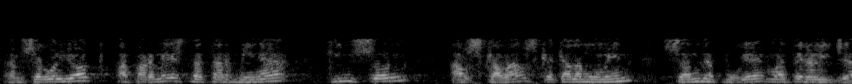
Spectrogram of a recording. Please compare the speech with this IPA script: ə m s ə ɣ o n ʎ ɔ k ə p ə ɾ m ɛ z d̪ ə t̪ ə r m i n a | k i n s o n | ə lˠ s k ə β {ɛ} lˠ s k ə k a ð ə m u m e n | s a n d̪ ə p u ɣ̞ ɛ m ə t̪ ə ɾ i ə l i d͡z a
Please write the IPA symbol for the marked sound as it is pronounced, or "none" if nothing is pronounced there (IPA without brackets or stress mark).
a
